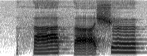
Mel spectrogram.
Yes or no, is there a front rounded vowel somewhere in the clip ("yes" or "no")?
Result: yes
